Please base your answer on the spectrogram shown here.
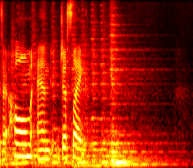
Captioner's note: sighs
